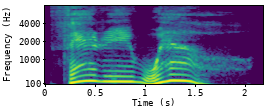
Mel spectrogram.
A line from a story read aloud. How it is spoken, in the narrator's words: said, and heard more danger in the silkiness of his voice than in the most powerful curse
